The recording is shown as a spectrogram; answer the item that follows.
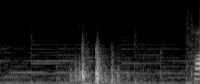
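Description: Soft background music, with a brief thump and rustle about a second in as a heavy rolled rug is handled and unrolled.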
